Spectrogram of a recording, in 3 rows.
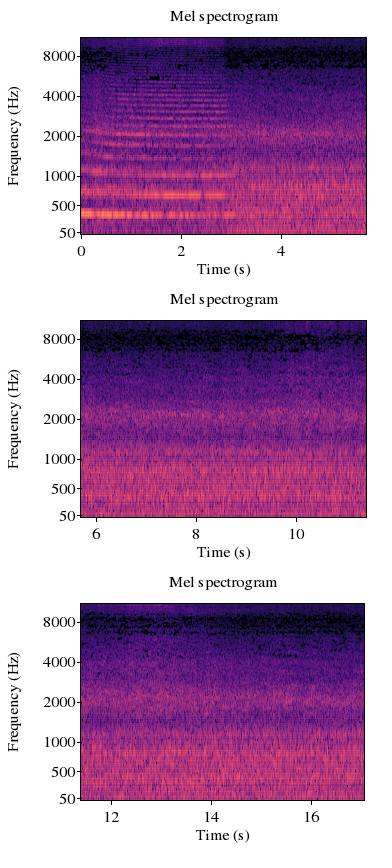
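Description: Indian Railways WAP4 electric locomotive passing at speed with its horn sounding, the horn dropping slightly in pitch as it goes by and stopping about three seconds in. Then the steady rumble of its passenger coaches running past.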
